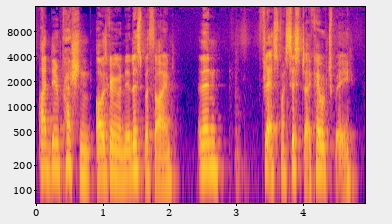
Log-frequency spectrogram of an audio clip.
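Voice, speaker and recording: A man's voice: on the high side, fast. A man chatting casually on a podcast, telling rambling anecdotes with a laugh here and there. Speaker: podcast co-host. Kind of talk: casual storytelling.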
